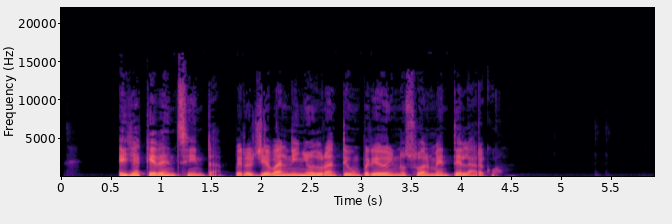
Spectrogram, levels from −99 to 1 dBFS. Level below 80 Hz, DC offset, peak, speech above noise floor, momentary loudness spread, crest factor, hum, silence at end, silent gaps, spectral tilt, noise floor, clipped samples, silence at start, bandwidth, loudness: -62 dBFS; under 0.1%; -12 dBFS; 57 dB; 9 LU; 18 dB; none; 1.55 s; none; -7 dB/octave; -85 dBFS; under 0.1%; 0.6 s; 12.5 kHz; -28 LUFS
